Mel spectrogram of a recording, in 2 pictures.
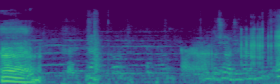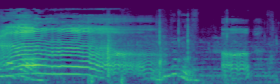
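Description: High-pitched, tonal crying bursts with breaks between them, typical of an infant's cry; room noise in the background.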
